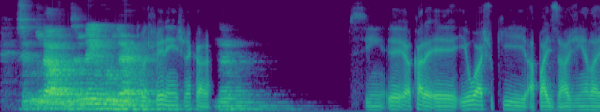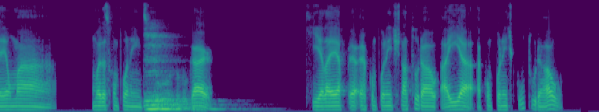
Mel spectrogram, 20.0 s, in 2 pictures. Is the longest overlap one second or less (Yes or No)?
Yes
